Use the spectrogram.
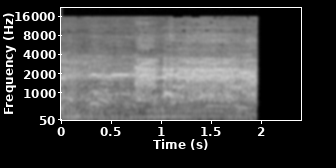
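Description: A rooster at a poultry auction in Lipa, Batangas, crows once, loud and close, a single drawn-out call that cuts off abruptly.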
